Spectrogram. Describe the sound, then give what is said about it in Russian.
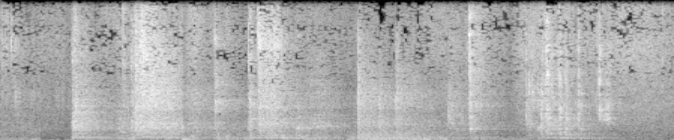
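A key grinds and turns in the lock of a blue iron door of a disciplinary isolation unit, opening onto its exercise yard, producing several sharp metallic clunks and scrapes in quick succession, fairly loud, with no one speaking. “Ключ в замке провернулся, и мы попали в такой дворик.”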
